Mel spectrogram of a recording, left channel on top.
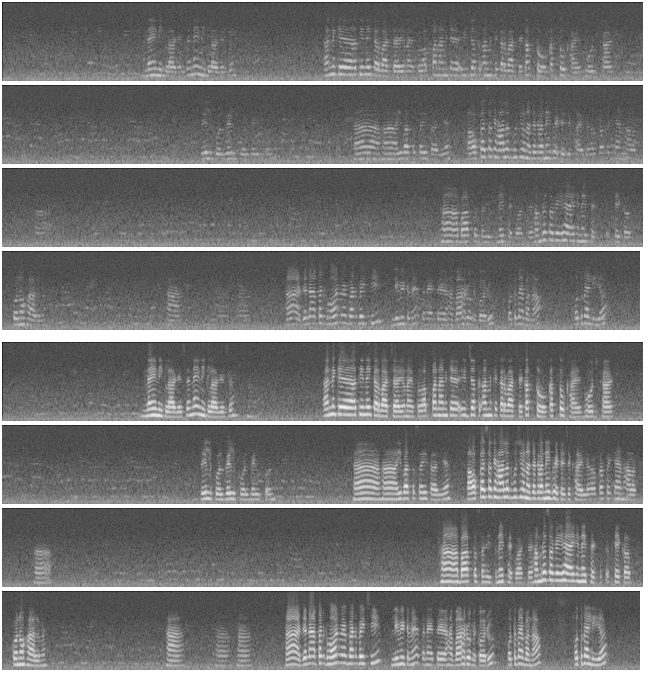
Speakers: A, on the left; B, on the right.
A: भोजन सब म फेकियो दियौ ओहो नहि नीक बात
B: नहि नीक
A: छियै ककरो
B: लागै छै
A: पैसा
B: नहि नीक
A: लागलैया
B: लागै छै
A: तऽ ह <unintelligible>
B: अन्न के अथी नहि करबाक चाही ओनाहितो अपन
A: हँ
B: अन्ने इज्जत अन्न के करबाक चाही कत कतौ खाय भोज खाय
A: किआकि उएह अन से अगर इज्जत अहाँ करियऔ तऽ उएह अन अहा के इज्जत करत
B: बिल्कुल बिल्कुल
A: अके
B: बिल्कुल
A: अहाँके जहिया कहियो नहि रहत कतहुसँ आबि
B: हँ
A: जायत
B: हँ ई बात तऽ सही कहलियै
A: हँ
B: आ ओकर सबके
A: तऽ
B: हालत बुझियौ ने जेकरा नहि भेटे छै खाय लए ओकर
A: वही
B: सब केहन
A: ने
B: हालत हँ
A: तऽ ओहि खातिर ओ से ओ ओना भी हमर मम्मी कहै छथिन जे सिझलका अन्न फेकैसँ ने बहुत पाप लिखै छ
B: हँ बात तऽ सही छै नहि फेकबाक
A: हँ
B: छाही हमरो सबके इएह है कि नहि फेक त फेकब कोनो हाल मे
A: नाउ या एतबा भोज सब मे लिअ जे अपना
B: हँ
A: खाय सकी य
B: हँ
A: फेकायल
B: हँ
A: ने जाय
B: हँ जेना अपन घर में बनबै छी लिमिट
A: हँ
B: में तेनाहिते अहाँ
A: हँ
B: बाहरो मे करू ओतबे
A: हँ
B: बनाउ ओतबे
A: तऽ
B: लिअ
